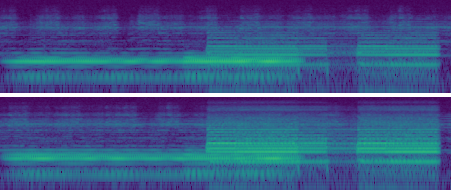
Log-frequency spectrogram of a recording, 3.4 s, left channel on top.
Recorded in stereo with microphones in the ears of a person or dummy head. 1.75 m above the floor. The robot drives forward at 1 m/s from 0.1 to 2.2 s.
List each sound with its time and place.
1.5 s a buzzer: 60° right (ahead or behind); by 3.3 s 65° right (ahead or behind)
